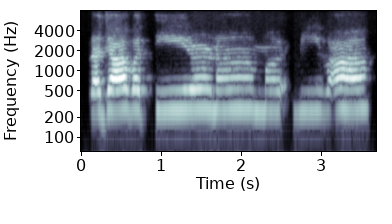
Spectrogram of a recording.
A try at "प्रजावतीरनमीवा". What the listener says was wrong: रनमीवा प्रजा ण नहीं है ना, प्रजावती रनमीवा। ये शब्द प्रजावती अनमीवा ऐसे बनता है। और थोड़ा उसका अनमीवा, अनमीवा शब्द है और प्रजावती ही शब्द है।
